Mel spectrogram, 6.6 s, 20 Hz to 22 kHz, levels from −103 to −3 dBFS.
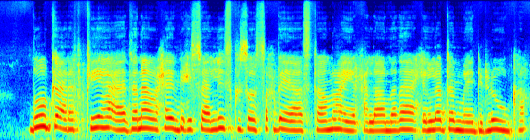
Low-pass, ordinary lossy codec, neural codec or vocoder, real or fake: none; none; codec, 44.1 kHz, 1.7 kbps, Pupu-Codec; fake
